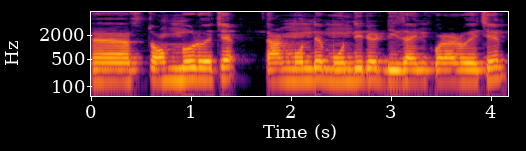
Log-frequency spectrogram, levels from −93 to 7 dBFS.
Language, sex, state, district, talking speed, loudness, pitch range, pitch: Bengali, male, West Bengal, Dakshin Dinajpur, 130 wpm, -14 LUFS, 135-150 Hz, 140 Hz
